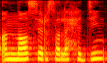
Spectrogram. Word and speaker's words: An-Nasir Salah ad-Din: titre du film Saladin, qui se prononce en arabe An-Nasir Salah ad-Din, et Gamal Abdel Nasser, le président de l'Égypte.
